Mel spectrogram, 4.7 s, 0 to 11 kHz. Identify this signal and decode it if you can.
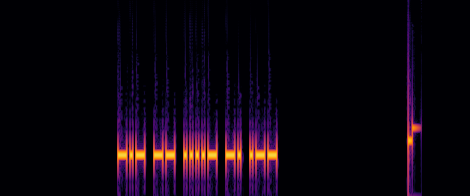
Morse code, heard as a keyed tone, about 40 wpm, 700 Hz. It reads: KM4NW
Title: USA Call Signs - 5 Characters - 4x Character Spacing - 40wpm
